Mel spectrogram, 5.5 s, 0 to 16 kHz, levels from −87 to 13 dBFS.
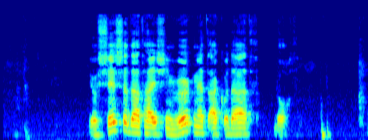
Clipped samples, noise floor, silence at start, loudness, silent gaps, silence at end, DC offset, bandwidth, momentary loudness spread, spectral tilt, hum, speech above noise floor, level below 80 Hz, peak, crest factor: under 0.1%; -68 dBFS; 1.35 s; -21 LUFS; none; 0.65 s; under 0.1%; 11.5 kHz; 20 LU; -5.5 dB/octave; none; 48 dB; -58 dBFS; -4 dBFS; 18 dB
